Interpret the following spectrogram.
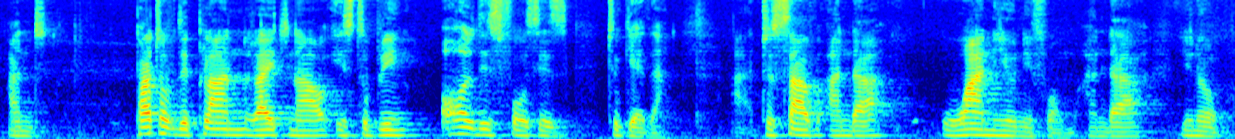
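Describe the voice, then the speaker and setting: A man with a Kenyan English accent hosting a studio talk show, measured and searching in his phrasing. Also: lowish voice, darkish tone.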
